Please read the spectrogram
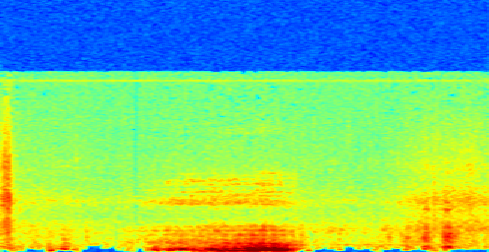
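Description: A sleeping person snoring faintly: one low snore lasting about a second, near the middle.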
